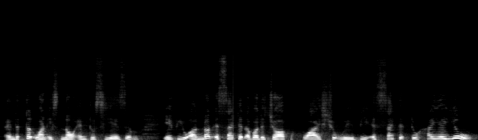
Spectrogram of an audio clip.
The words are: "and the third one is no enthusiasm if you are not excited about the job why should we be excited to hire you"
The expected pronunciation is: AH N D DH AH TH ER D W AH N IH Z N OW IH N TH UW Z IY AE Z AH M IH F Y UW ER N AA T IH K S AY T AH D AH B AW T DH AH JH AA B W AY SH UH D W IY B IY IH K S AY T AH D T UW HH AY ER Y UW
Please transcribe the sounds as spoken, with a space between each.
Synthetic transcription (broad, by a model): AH N D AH T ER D W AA N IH S N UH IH N T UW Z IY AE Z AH M IH F Y UW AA N AA T IH K S AY T AH D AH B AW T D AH JH AA B W AY SH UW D W IY B IY IH K S AY T AH D T UW HH AY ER Y UW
